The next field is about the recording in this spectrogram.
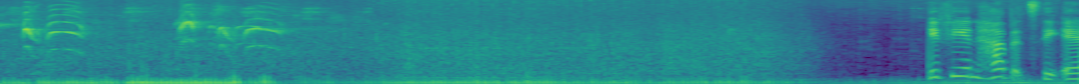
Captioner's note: birds chirping; bird's wing flapping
